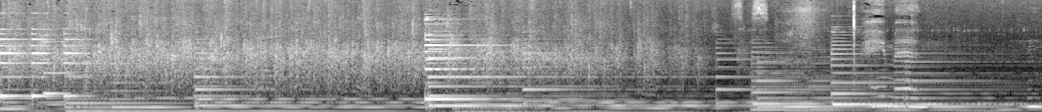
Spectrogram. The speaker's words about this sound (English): Amen. Let's give that hand clap of praise unto the Lord.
